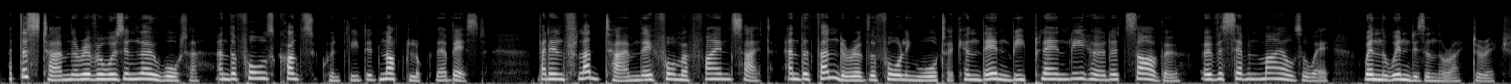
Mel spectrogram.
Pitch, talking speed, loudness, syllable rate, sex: 220 Hz, 210 wpm, -18 LUFS, 5.1 syllables/s, female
